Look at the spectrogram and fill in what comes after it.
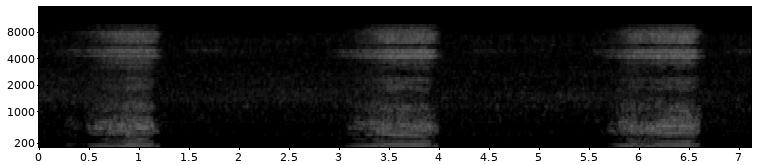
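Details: Snoring that disturbs a bed partner: three loud, rattling inhaled snores about every 2.5 seconds, roughly 24 breaths a minute, with quiet exhales between.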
